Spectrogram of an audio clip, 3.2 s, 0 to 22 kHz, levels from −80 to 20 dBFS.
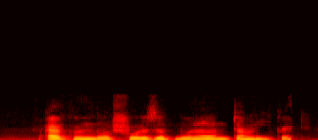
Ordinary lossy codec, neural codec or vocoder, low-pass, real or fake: MP3, 48 kbps; codec, 16 kHz, 0.5 kbps, FunCodec, trained on LibriTTS, 25 frames a second; 7.2 kHz; fake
